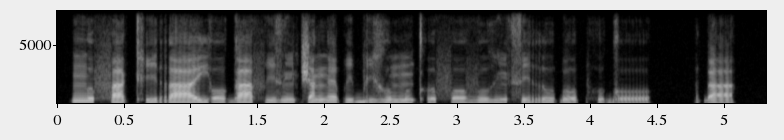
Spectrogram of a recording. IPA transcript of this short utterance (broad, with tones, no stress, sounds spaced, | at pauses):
ŋ ʊ˦ f a˨ kʼ i˦ r aː˦ j oː˨ ɡ aː˦˨ f i˨ z ĩ˨ t͡ʃ a˦ ŋ ɛ˨ p i˦ b i˦ ɣ u˦ m ũ˨˦ kʼ ʊ˨ f o˦ v u˦ ɣ ĩ˨ s i˦ r u˨˦ ɓ oː˨ pʰ u˨ ɡ oː˨ | ɗ a˨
